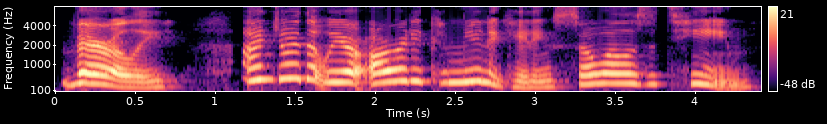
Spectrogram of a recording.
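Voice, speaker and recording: A brawny cartoon stallion hero, acted by a woman, blustering and grandly old-fashioned. The voice is animated, pompous and full of heroic bluster. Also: very high voice, brisk, heavily acted. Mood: hearty. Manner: pompous, archaic heroic speech.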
